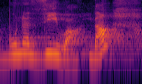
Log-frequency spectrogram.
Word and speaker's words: Bună ziua: ගොඩක් කට්ටිය ප්‍රොනවුන්ස් කරන්නේ සයන්න, ශයන්න. ඒක වැරදි. රොමේනියන් වලින් අපි ලියන්නේ ඉසඩ් අකුරෙන් ඒක. එහෙනම් අපි z pronounce කරන්න ඕන. බුන zීවා.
